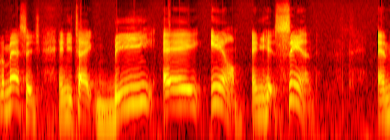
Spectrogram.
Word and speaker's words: BACM: BAM, you've reached BAM, BACM. It stands for Burlington Alliance Capital Management, but we call it BAM because the C's silent.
